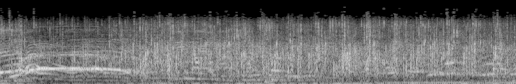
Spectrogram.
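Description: A room full of people claps loudly and steadily for several seconds, a dense, continuous wash of applause with a brief vocal whoop near the start.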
